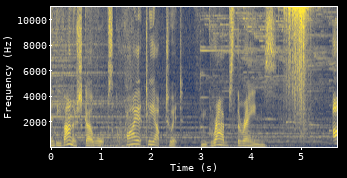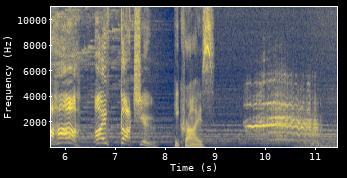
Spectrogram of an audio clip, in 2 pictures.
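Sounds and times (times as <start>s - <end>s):
speech: 0.0s - 4.5s, 5.6s - 9.0s
horse neighing: 9.6s - 11.1s.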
